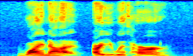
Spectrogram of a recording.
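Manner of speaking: ordinary talk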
